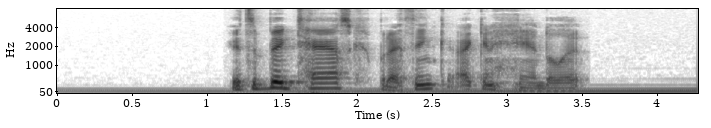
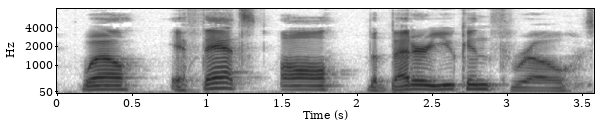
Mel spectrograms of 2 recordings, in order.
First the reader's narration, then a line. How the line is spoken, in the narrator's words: said Jack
